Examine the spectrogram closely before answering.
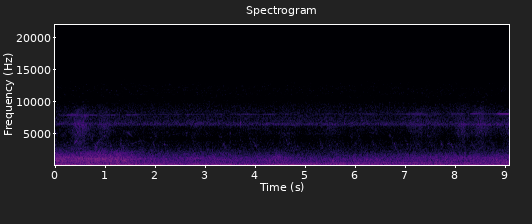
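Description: Wind rumbling on the microphone, with the faint buzz of an electric RC plane's motor and propeller in the air and a slow gliding tone in the middle. The pilot takes the odd sound for a propeller problem.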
